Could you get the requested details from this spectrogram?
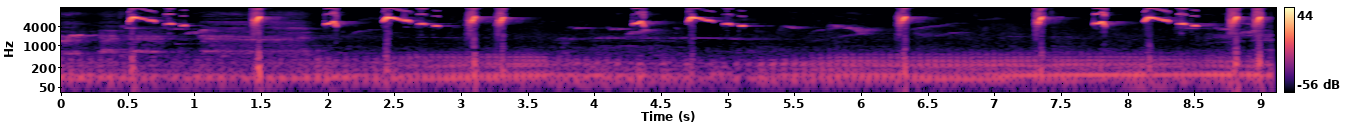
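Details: Common iora singing energetically with sharp, high accents for training other songbirds. Piercing downslurred notes come in irregular pairs and triplets with pauses between, against a faint continuous low hum.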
